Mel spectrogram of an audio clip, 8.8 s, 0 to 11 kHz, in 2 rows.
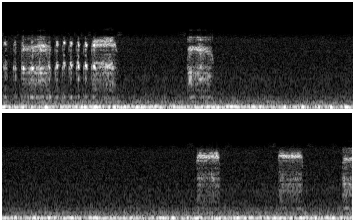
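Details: Owls at the nest, bonding, at 1:26 AM on 29 December 2014; a buzzy stuttering chitter opens, then scattered short rasping notes after long quiet stretches, with a steady low hum throughout.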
